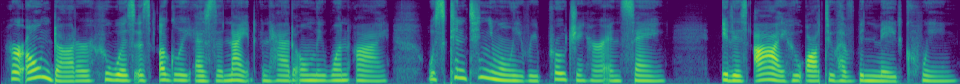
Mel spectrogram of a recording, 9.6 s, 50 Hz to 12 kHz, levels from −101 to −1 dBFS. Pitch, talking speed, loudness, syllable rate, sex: 210 Hz, 195 wpm, -21 LUFS, 4.9 syllables/s, female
